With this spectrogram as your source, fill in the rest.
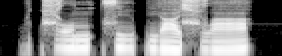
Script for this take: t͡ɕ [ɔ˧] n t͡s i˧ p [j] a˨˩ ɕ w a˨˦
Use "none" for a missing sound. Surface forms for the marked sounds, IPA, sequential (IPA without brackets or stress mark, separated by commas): o˧, j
